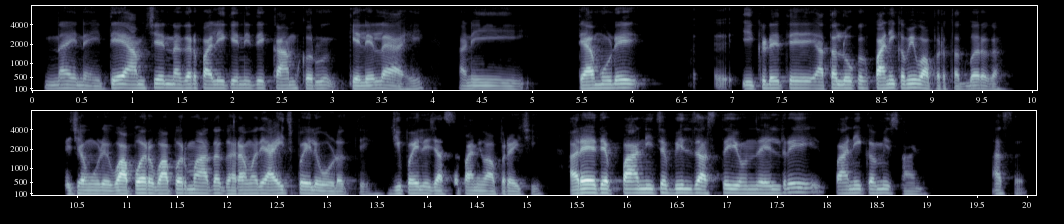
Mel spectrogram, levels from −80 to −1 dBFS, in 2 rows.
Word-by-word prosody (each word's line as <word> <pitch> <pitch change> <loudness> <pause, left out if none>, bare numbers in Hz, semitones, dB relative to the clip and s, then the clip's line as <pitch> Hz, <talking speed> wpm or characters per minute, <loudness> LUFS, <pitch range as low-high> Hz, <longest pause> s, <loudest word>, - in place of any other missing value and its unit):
नाही, 120 +1 -5
नाही. 105 -4 -9
ते 135 +1 +2
आमचे 130 +2 -1
नगरपालिकेने 125 -1 -2
ते 125 - -2
काम 115 0 -1
करून 115 0 -4 0.2
केलेलं 115 +2 -1
आहे 100 0 -4 0.4
आणि 105 -2 -8 0.5
त्यामुळे 130 +4 +2 0.9
अ, - - -14 0.2
इकडे 125 +2 -2
ते 125 -1 -1
आता 115 +2 -1
लोकं 125 +1 -1
पाणी 125 +3 +4
कमी 135 +1 0
वापरतात 100 -7 -2
बरं 110 -1 -1
का. 90 -1 -10 0.7
त्याच्यामुळे 110 0 -1
वापर, 115 +4 +5
वापर 120 +2 +3
मग 130 0 -1
आता 120 +1 +1
घरामध्ये 115 +1 0
आईच 120 +1 +2
पहिले 120 -2 +2
ओरडते, 95 -3 -5 0.2
जी 120 - -4
पहिले 120 0 +1
जास्त 115 - -2
पाणी 110 -1 -1
वापरायची. 95 -2 -4 0.3
"अरे! 140 +4 +10
ते 140 - +8
पाणीचं 135 0 +3
बिल 135 0 +1
जास्त 130 -1 +1
येऊन 130 -1 0
जाईल 125 0 -1
रे. 155 +2 0 0.4
पाणी 125 +2 -1
कमी 130 0 -2
सांड." 100 -5 -14 0.8
असं. - - -16
120 Hz, 145 wpm, -22 LUFS, 110-130 Hz, 0.9 s, अरे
